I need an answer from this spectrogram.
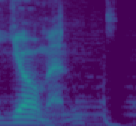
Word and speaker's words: Yeoman: was like node you you man but it's pronounced Yeoman uh template let's see if we can find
